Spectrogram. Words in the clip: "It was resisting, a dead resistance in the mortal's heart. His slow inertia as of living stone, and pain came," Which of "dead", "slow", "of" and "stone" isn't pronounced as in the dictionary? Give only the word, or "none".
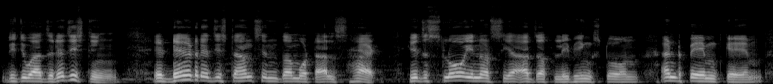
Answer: of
